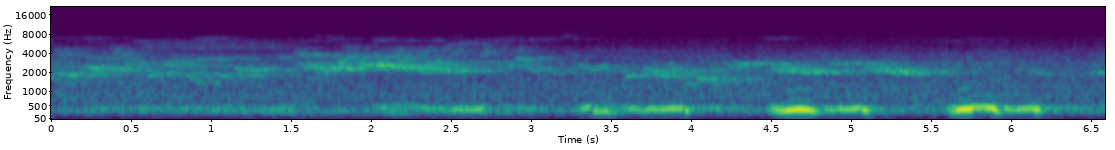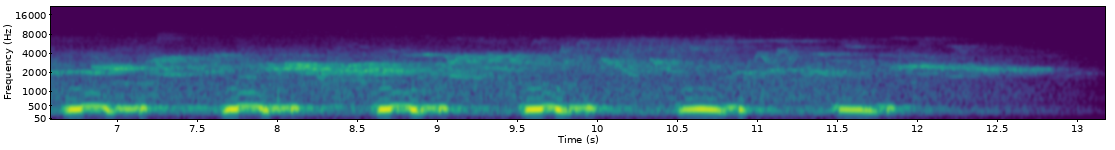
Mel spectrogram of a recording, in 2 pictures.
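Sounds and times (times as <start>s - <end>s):
birds chirping and twittering: 0.0s - 13.1s
Stock dove calling in deep rounded coos: 0.5s - 12.0s.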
